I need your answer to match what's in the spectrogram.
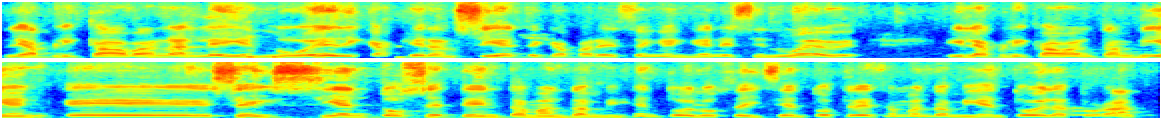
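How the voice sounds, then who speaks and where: A man's voice: on the high side, moderate pace, dry recording. A man leading a Bible study, explaining at length, with many fillers and self-corrections. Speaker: church leader.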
